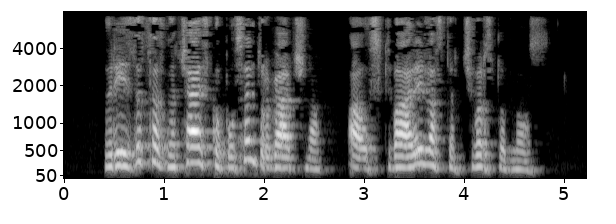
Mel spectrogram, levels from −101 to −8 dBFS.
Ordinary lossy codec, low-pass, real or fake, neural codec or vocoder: MP3, 32 kbps; 7.2 kHz; fake; vocoder, 44.1 kHz, 128 mel bands every 512 samples, BigVGAN v2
